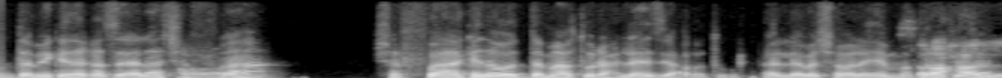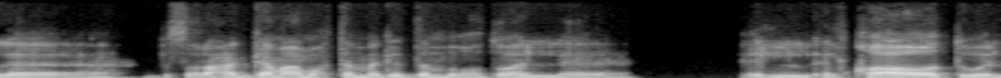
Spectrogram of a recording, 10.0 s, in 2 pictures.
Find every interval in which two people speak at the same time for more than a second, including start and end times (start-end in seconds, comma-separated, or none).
none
